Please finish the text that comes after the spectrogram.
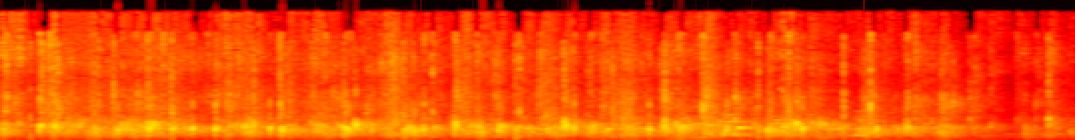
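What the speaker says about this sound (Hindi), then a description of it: "जोरदार ताली" Loud, sustained applause from a crowd at a coaching and training event fills the room, steady clapping that tapers off slightly at the end.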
